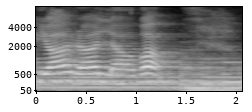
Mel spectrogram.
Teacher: वायु न तो मुंह के किसी भाग को पूरी तरह छूती है और श्वास का अवरोध बहुत ही कम होता है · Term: अंतस्थ व्यंजन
